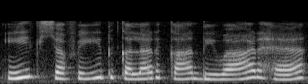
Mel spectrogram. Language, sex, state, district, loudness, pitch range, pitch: Hindi, male, Bihar, West Champaran, -17 LUFS, 250-315 Hz, 270 Hz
